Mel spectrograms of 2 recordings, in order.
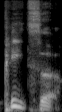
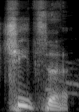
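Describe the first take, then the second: First: The word begins with a 'p' sound. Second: The word begins with a 'ch' sound. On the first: This is the usual way to say it. "he doesn't say pizza" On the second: This is how the child says it. "It's chizza, like the Patriots cheat"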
